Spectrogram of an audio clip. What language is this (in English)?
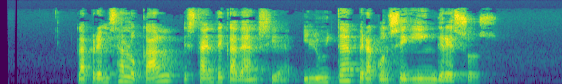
Catalan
